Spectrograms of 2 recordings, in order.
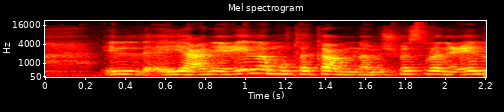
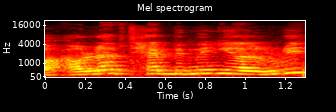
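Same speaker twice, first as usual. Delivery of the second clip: ordinary talk, nothing marked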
